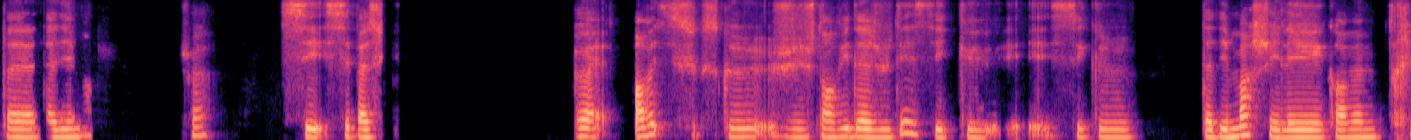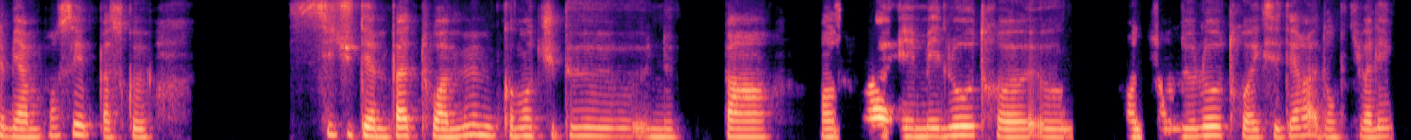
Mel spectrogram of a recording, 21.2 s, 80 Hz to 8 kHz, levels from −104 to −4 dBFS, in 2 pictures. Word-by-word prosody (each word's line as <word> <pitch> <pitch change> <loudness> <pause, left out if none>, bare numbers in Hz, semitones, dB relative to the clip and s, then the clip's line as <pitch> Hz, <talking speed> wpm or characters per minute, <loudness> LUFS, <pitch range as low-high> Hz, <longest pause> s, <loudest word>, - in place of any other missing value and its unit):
ta 160 -4 +2
ta 160 0 -2
démarche, 165 +3 -3 0.5
tu - - -15
vois? 190 +2 -7 0.5
C'est 165 -1 +2
c'est 180 - 0
parce 160 -1 +3
que - - -30 1.4
Ouais, 170 -1 +1 0.2
en 175 - +7
fait 210 - +2
ce 195 -1 -5
c - - -5
que 165 -1 -2
j'ai 160 -2 -4
juste 160 - -4
envie 165 0 +1
d'ajouter 160 +7 +2
c'est 215 -9 -3
que 155 - -7
et 360 - -8
et - - -19
c'est 170 -2 -6
que, 155 -1 -3 0.5
ta 160 0 +2
démarche 170 +5 +2
elle 155 -1 +1
est 155 0 +5
quand 150 0 +1
même 160 0 -1
très 185 - -3
bien 160 -1 +2
pensée 190 +4 0
parce 165 -5 -4
que 165 -2 -1 1.1
si 210 - -2
tu 205 -2 0
t'aimes 175 -4 +5
pas 180 +1 +6
toi-même, 180 +2 +1
comment 180 0 -1
tu 180 0 -6
peux, 175 -2 -3
ne 160 0 -1
enfin, 160 - -12 0.3
pas 165 -1 +3 0.4
en 165 - +3
soi 180 +3 -1 0.2
aimer 170 0 +1
l'autre, 190 0 +4 0.3
ou 160 0 -2 0.4
prendre 165 -1 0
soin 160 0 -8
de 165 0 -1
l'autre 185 +1 +3
ouais, 155 - +1
et - - -9
cetera. 170 +3 -1
Donc 160 -1 -5
tu 165 +1 -13
vas 160 - +3
les. 170 +2 -2
165 Hz, 180 wpm, -23 LUFS, 160-180 Hz, 1.4 s, en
